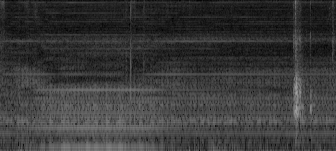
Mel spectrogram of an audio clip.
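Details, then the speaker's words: Polytron compo stereo with added Bluetooth module, powered without a stabilizer: steady low buzzing hum with overtones, loud even at low volume and louder in Bluetooth mode; mains hum from the module's supply. "posisi Diau kalaupun ini volume saya kecil noisenya udah terdengar keras kalau kita pindah ke posisi bluetooth oke suaranya untuk noise tambah kenceng"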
